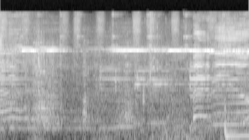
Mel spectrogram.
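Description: Background music at a break, with noisy swooshing sweeps in place of the melody.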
